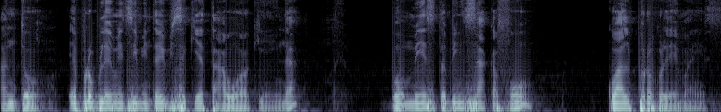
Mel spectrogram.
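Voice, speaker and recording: Speaking in a Curaçaoan accent, a man with a dark, mellow tone and fairly low pitch uses lively intonation and long, frequent pauses. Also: fairly slow pace. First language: Papiamento (speaking Spanish). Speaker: preacher. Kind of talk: sermon.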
